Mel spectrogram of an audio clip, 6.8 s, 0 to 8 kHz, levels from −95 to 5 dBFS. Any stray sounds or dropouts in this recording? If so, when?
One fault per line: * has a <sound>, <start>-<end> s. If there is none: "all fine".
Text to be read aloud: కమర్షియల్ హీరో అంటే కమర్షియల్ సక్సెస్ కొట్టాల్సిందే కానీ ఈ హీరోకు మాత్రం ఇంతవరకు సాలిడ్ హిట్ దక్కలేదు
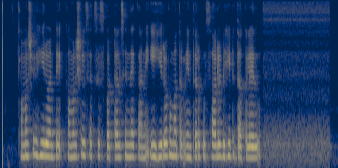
all fine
